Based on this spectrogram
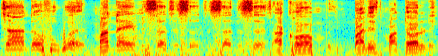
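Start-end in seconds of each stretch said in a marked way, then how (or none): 0.0-2.7 indignant protest. Retold or imitated. Protesting to cop.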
